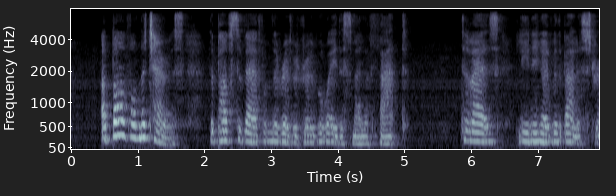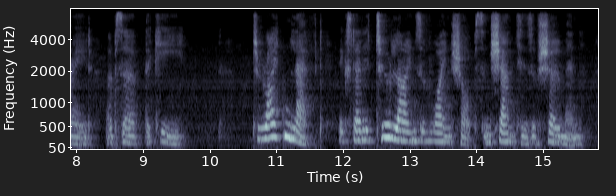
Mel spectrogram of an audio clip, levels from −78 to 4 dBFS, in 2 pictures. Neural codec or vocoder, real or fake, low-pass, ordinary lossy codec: vocoder, 24 kHz, 100 mel bands, Vocos; fake; 7.2 kHz; MP3, 64 kbps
